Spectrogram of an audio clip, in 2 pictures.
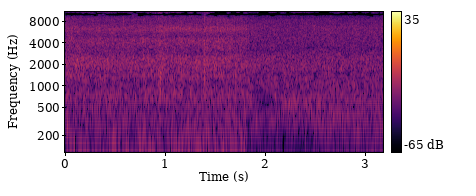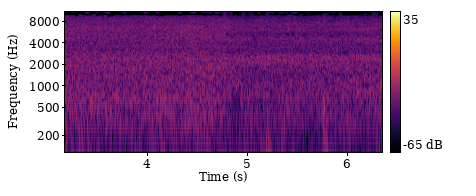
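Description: Steady rush of flowing creek water, with a few faint ticks.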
